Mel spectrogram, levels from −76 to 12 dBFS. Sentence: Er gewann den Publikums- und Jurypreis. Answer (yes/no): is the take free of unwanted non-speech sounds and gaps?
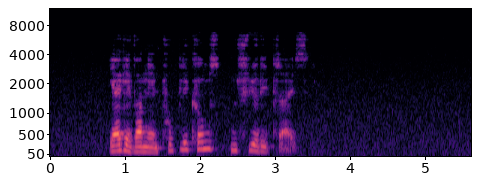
yes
